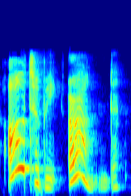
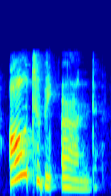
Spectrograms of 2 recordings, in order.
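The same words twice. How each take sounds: First: Higher, louder cheerful exclamation; upbeat, raised cheery remark. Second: Lower-pitched, emphatic echo of agreement; loud but lower confirming reply; agreeing echo. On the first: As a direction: call it out cheerfully. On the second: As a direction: repeat it back in firm agreement. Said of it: "Exactly so". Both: A narrator's reading.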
